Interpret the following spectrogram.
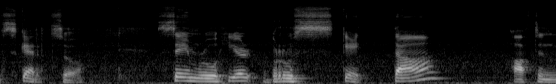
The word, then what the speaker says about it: scherzo: in the next word why is this because of the h scherzo where we have sc h which turns this into a k if it were just s c e we would have shea as in shame but we have scherzo rule here bruschetta often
